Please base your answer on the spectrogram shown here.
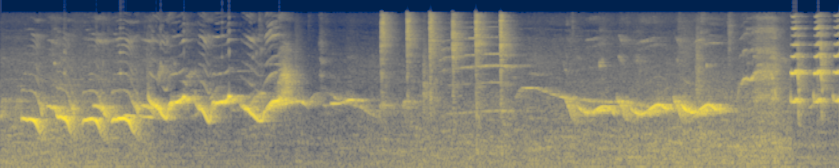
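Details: Black-throated laughingthrush kept caged, singing to stir other birds: quick dipping whistles, sharp clicking taps, then a long wavering warbled whistle ending with rapid chatter.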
